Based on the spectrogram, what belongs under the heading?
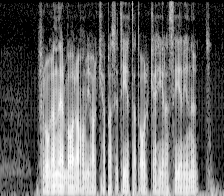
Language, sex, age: Swedish, male, 32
